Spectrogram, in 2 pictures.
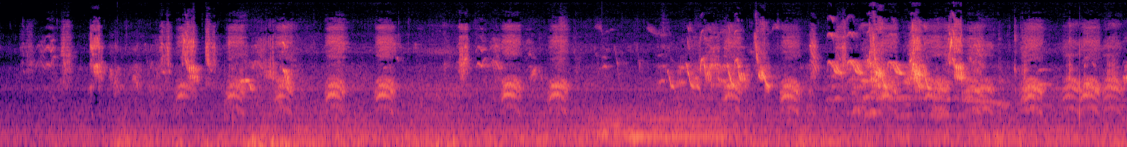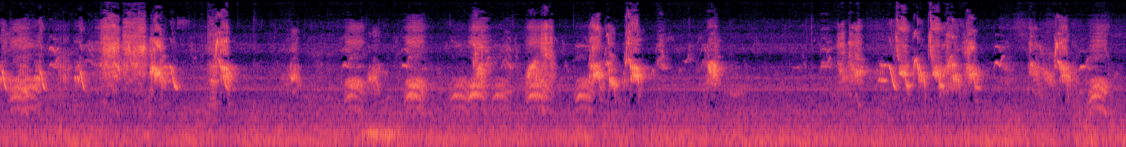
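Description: Small flock of birds chirping and calling at scattered food, with many short, overlapping calls that grow busiest in the middle.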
